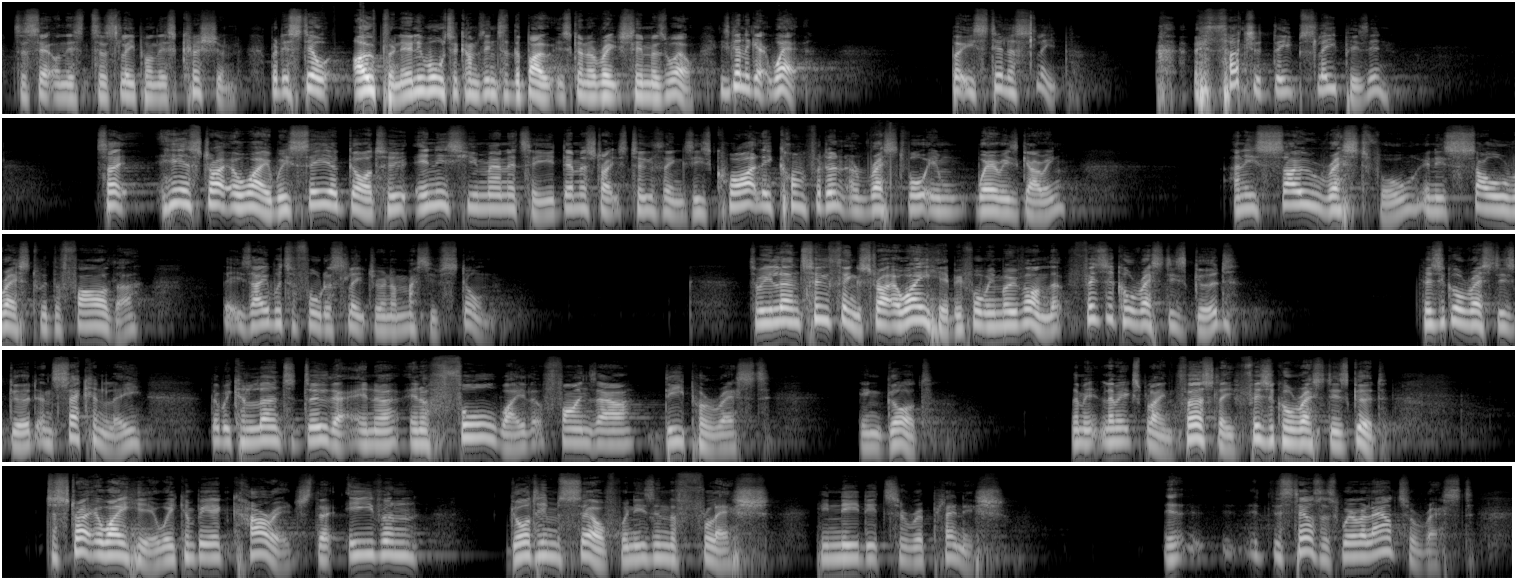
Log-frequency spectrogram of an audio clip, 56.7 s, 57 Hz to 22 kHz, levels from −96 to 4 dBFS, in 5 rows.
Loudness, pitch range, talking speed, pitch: -25 LUFS, 150-195 Hz, 180 wpm, 170 Hz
